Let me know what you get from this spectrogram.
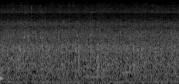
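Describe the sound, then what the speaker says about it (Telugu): Heavy rain from a cyclone pours steadily over a field where crops are being picked, a dense, even roar of close downpour with no voices. "ఈ కాయలు ఏరేటప్పుడు మాకు వర్షం వచ్చేసి అసలు గట్టిగా వచ్చేస్తుంది"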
